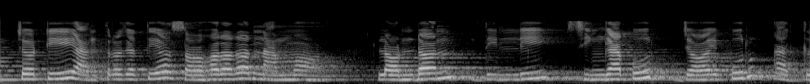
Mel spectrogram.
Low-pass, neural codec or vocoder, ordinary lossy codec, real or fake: none; none; none; real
